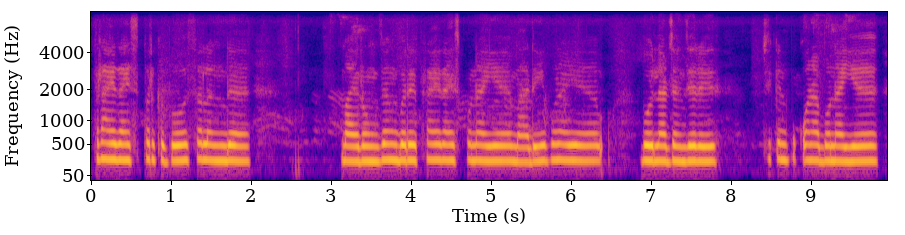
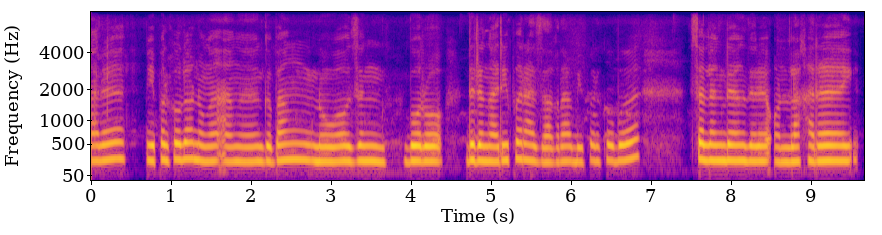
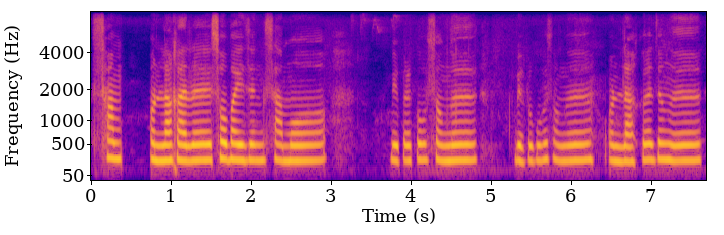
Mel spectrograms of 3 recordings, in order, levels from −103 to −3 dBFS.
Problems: none marked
